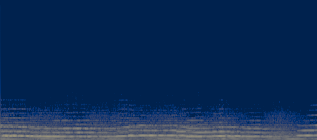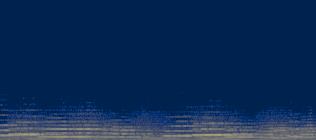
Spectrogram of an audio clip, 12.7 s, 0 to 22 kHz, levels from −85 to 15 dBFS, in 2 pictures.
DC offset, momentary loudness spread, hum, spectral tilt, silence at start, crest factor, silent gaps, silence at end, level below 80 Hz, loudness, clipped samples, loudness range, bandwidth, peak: under 0.1%; 12 LU; none; -3.5 dB/octave; 0 s; 16 dB; none; 0 s; -50 dBFS; -30 LUFS; under 0.1%; 4 LU; 5.8 kHz; -16 dBFS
